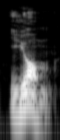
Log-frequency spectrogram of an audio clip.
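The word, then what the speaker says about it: יום: Y which is y o which is hw and you have me. That makes it yum.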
